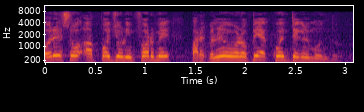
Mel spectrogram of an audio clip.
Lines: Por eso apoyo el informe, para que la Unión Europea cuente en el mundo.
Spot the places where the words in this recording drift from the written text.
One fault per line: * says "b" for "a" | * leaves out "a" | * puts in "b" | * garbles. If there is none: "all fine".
all fine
